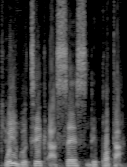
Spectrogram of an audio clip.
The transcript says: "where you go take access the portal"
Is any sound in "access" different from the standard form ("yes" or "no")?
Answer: yes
